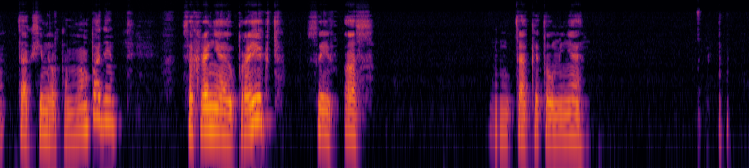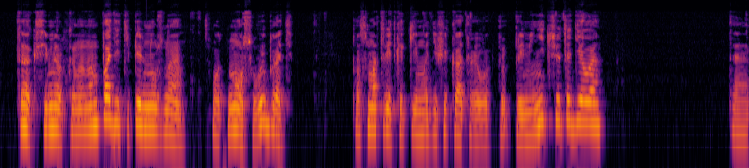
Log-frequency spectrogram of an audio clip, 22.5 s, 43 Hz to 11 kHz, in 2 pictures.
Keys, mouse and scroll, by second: 0.6 KP_7, 1.6-2.2 scroll down 2, 3.2 click.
